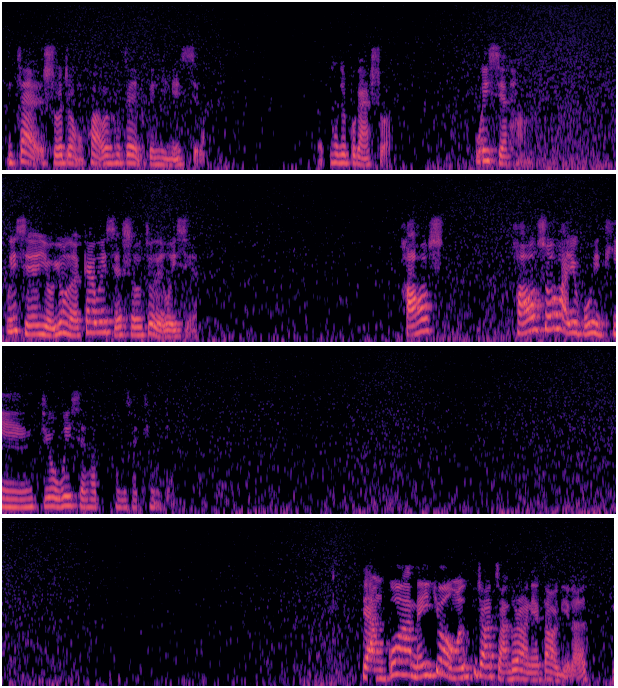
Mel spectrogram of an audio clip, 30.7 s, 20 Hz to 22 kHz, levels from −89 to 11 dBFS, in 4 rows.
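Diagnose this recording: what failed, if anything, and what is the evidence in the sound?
Overdone noise removal in the call processing stage, throughout: the background drops and breaks up into twinkling specks as quiet frequency bands are gated away.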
